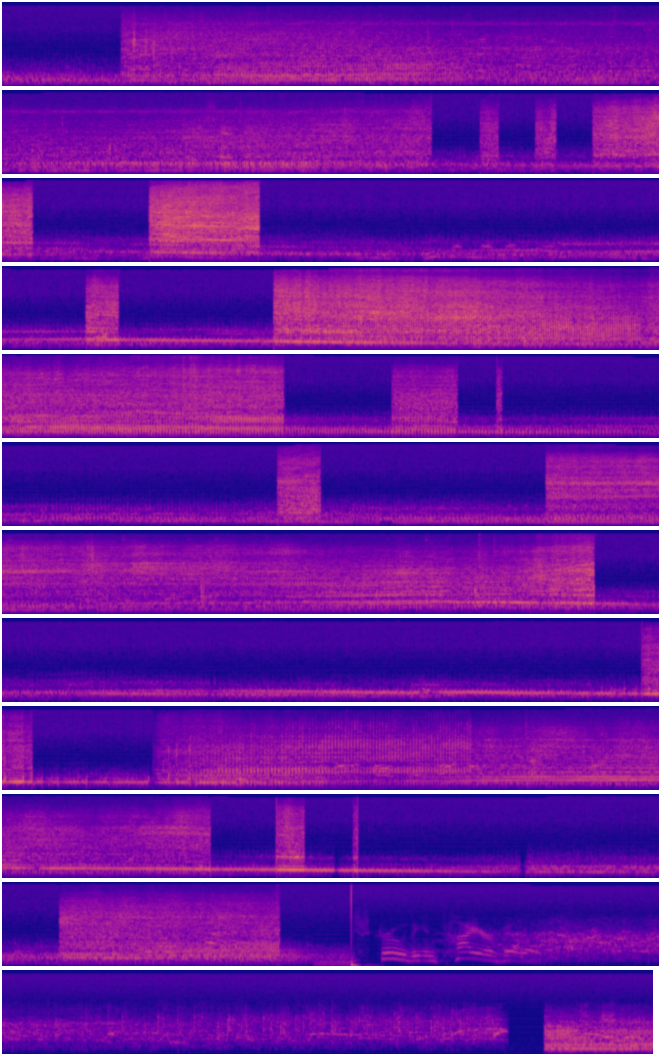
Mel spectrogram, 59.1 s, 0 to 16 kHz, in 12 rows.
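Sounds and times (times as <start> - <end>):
motorbike engines revving: 0.0 - 59.0.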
